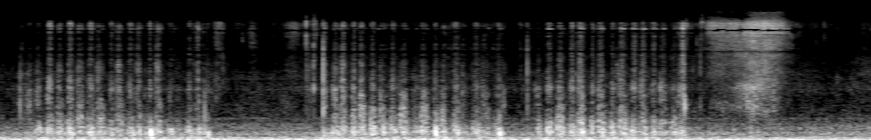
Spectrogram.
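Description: A large metal coin scratching the silver coating off a paper scratch-off lottery ticket: rapid, rasping strokes one after another, with a short hiss near the end.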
